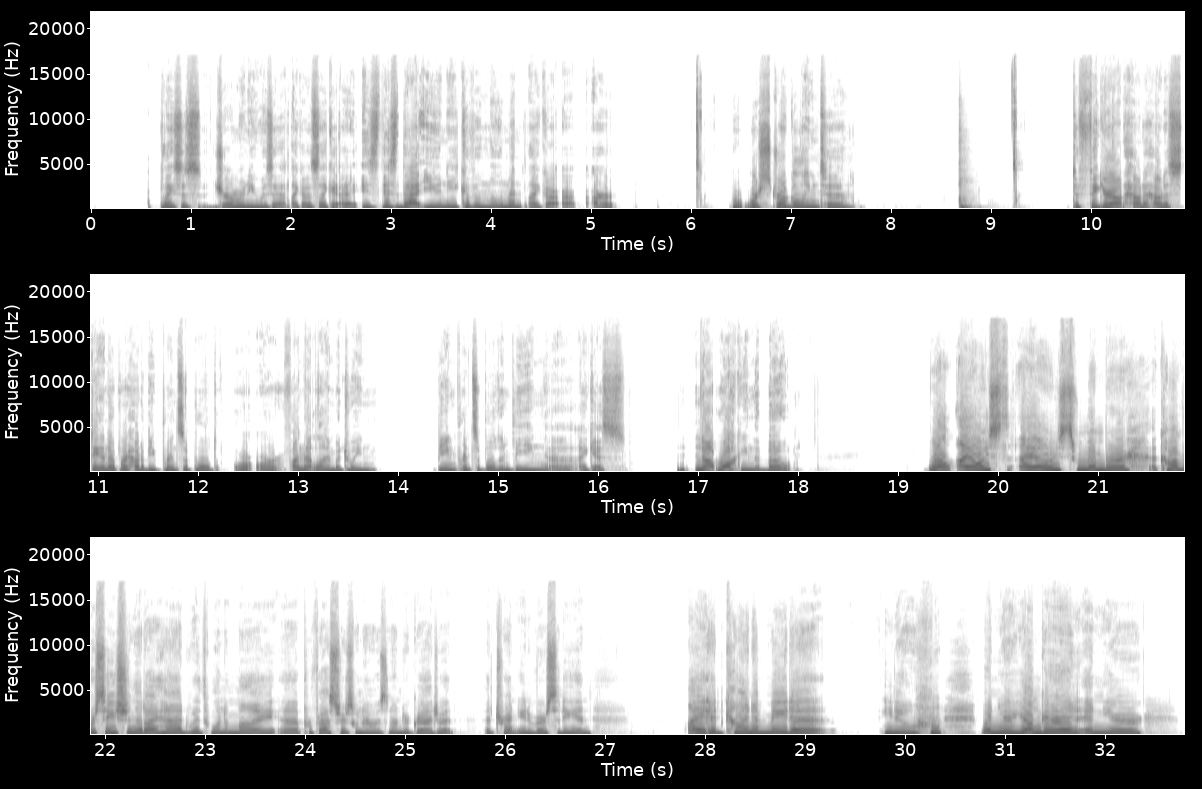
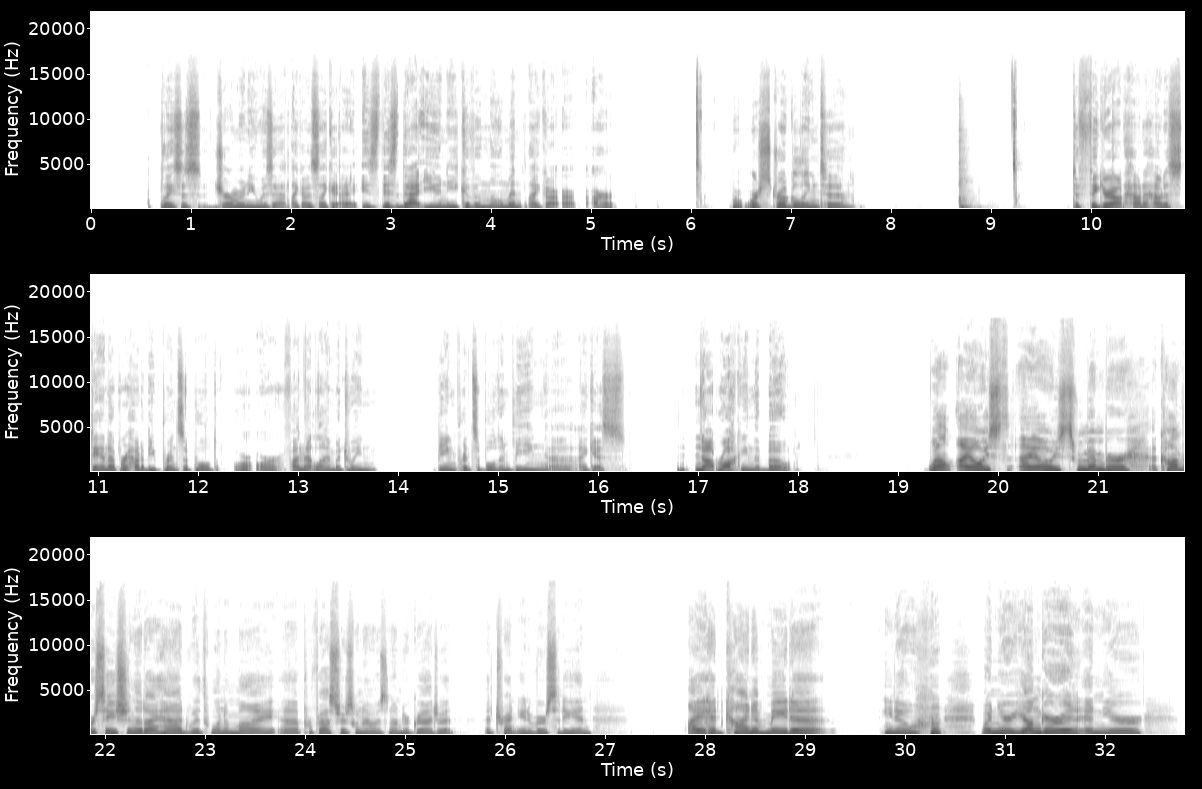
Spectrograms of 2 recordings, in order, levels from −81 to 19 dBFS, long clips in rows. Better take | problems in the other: second | distortion; slight; 10 dB below the speech

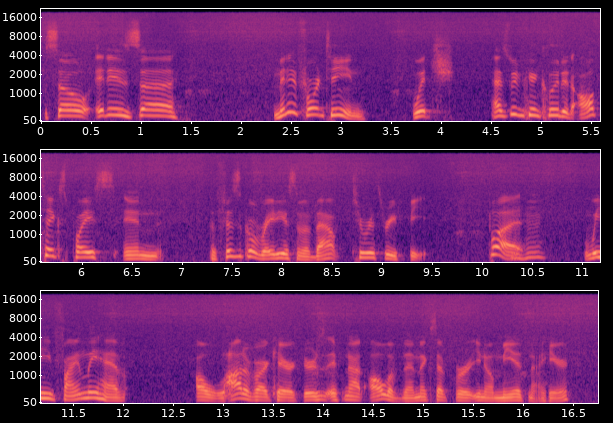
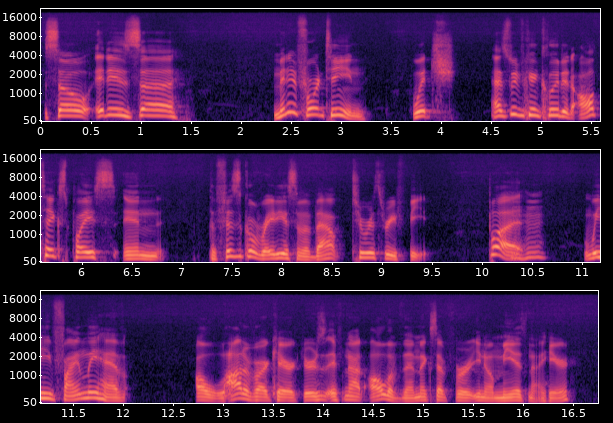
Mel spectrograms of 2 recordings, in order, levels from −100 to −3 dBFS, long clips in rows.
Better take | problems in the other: second | hiss; loud; throughout; 9 dB below the speech; faint in the second

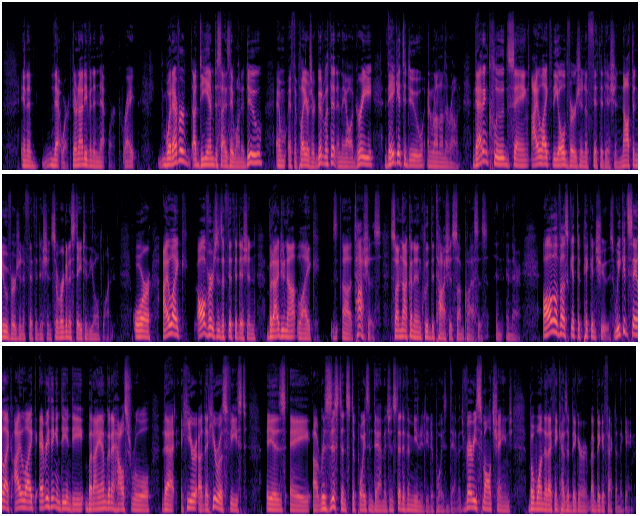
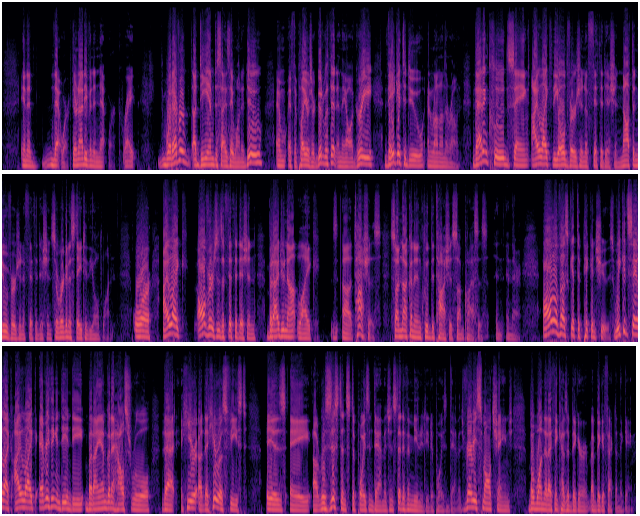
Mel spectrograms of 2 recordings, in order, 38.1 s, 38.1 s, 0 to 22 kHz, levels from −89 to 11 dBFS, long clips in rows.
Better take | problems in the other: first | distortion; slight; 6% of the sound clipped

